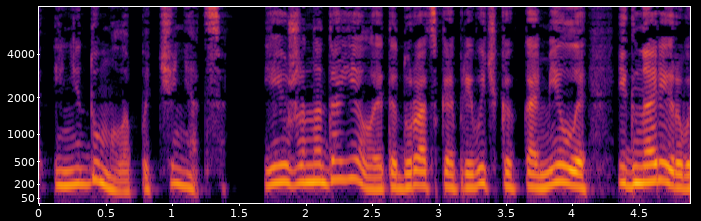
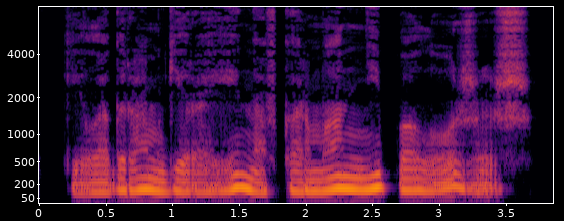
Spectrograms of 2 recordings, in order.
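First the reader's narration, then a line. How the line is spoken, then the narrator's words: Low-voiced explanation. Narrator (Russian): низким голосом объяснил Ларс Йоргенсен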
